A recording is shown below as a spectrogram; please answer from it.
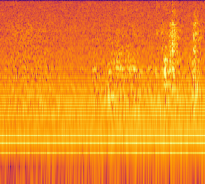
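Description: Steady electrical mains hum, with two faint short clicks near the end.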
